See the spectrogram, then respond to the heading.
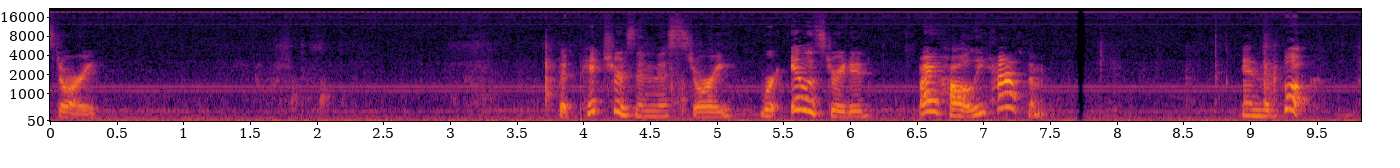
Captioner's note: opening book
